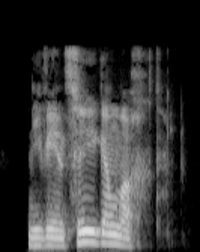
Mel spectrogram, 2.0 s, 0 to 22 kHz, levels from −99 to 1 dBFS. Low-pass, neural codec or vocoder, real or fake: 9.9 kHz; none; real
